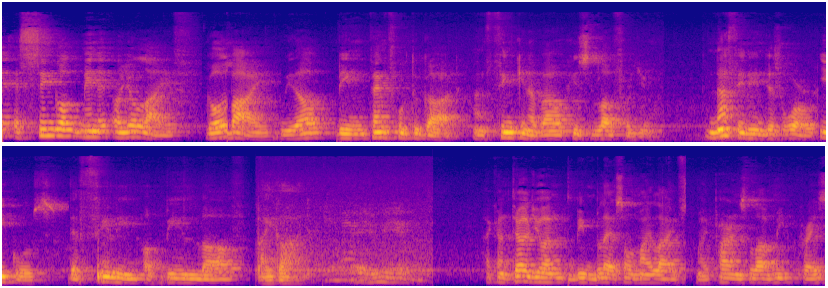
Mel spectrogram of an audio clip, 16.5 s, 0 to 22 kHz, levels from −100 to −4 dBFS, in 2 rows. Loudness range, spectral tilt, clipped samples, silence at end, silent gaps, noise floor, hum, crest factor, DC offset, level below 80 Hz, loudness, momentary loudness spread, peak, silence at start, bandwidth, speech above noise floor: 6 LU; -6.5 dB/octave; under 0.1%; 0 s; none; -58 dBFS; none; 22 dB; under 0.1%; -78 dBFS; -27 LUFS; 14 LU; -6 dBFS; 0 s; 15.5 kHz; 32 dB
